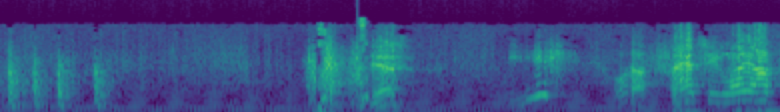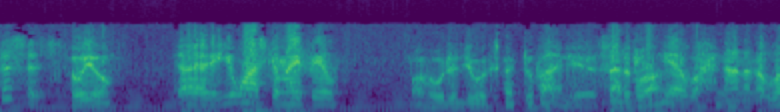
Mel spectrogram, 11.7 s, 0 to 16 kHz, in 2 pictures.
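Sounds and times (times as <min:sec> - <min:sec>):
firm knocking on a door: 0:00.0 - 0:00.9
speech: 0:02.8 - 0:03.1, 0:03.9 - 0:11.6.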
